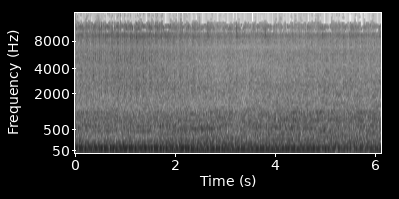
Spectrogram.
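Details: LS3 V8 in a Camaro, first start after a stuck lifter was replaced with a new cam and lifters: deep, even idle with a steady lope of about four pulses a second and no ticking, healthy idle.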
